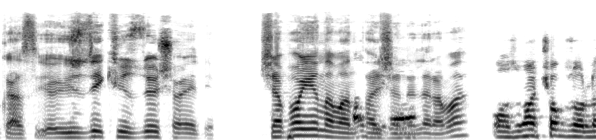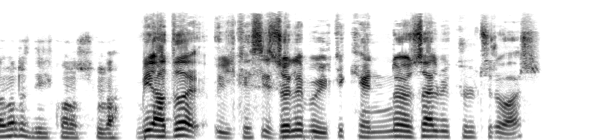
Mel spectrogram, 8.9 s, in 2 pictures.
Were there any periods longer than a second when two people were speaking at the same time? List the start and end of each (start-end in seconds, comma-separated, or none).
none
